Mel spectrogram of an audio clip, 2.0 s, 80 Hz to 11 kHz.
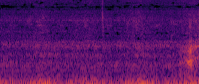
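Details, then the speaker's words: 1977 Chevy Camaro, newly bought restoration project, restarted after work; owner suspects an aftermarket cam: low, uneven exhaust pulses rising and falling with a choppy, loping rhythm; lopey idle, cause unconfirmed. "i don't know if you hear that but it's very lopey like it's got a cam in there um"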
